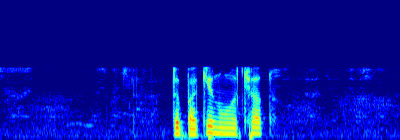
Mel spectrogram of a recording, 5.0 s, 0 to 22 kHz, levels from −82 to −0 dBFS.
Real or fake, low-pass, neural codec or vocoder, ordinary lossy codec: real; 3.6 kHz; none; none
